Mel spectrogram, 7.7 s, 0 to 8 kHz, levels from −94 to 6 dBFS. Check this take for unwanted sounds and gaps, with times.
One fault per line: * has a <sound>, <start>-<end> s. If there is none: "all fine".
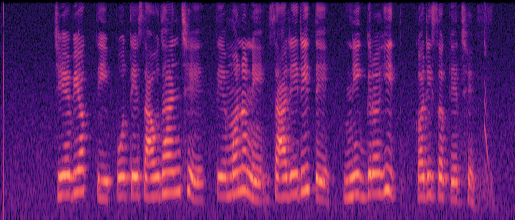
* has a chirp, 7.3-7.3 s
